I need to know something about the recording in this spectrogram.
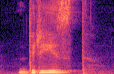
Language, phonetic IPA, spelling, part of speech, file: Ukrainian, [dʲrʲizd], дрізд, noun, Uk-дрізд.ogg
- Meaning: thrush (bird)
